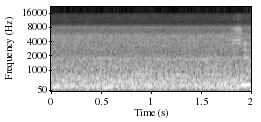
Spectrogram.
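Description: Steady, even rushing background noise with no distinct events, like a fan or air blower running.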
